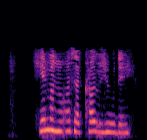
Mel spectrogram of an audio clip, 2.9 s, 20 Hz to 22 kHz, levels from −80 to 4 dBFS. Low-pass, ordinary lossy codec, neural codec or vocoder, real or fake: 5.4 kHz; MP3, 24 kbps; codec, 44.1 kHz, 1.7 kbps, Pupu-Codec; fake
